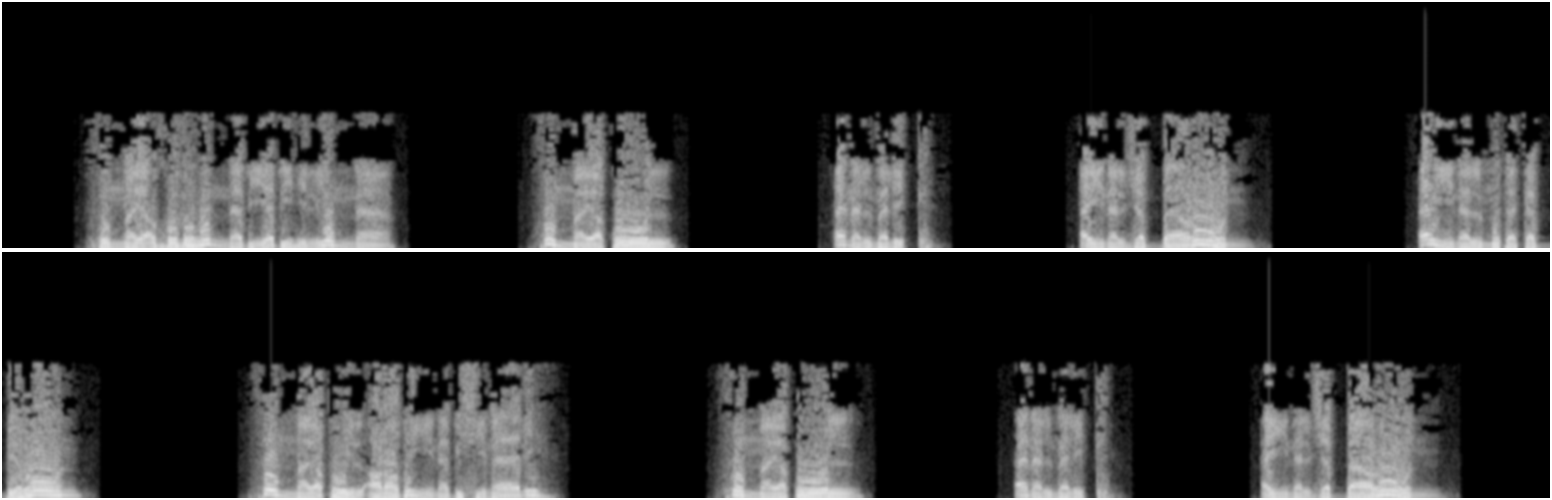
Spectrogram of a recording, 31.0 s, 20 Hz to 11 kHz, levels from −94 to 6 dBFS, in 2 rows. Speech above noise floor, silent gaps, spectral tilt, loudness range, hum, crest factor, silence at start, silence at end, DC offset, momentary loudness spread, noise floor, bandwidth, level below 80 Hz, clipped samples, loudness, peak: over 81 dB; 4.07-5.15 s, 6.88-8.14 s, 9.50-10.63 s, 12.71-14.01 s, 16.47-17.83 s, 21.16-22.51 s, 24.23-25.42 s, 26.80-27.95 s; -7.5 dB/octave; 6 LU; none; 12 dB; 0.9 s; 1.15 s; 0.3%; 12 LU; under -90 dBFS; 6.4 kHz; -36 dBFS; under 0.1%; -10 LUFS; 0 dBFS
